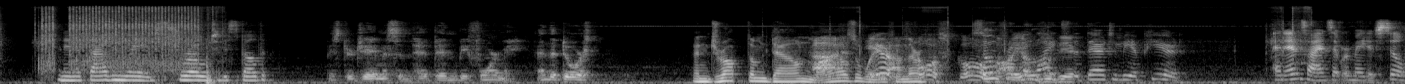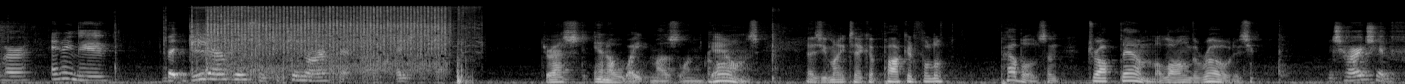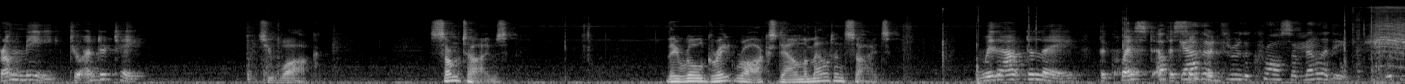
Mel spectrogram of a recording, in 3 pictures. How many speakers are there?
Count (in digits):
8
